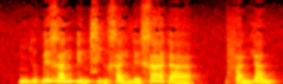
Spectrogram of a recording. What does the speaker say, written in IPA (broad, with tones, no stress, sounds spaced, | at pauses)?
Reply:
ŋ i˨˩˦ ə̯ ɓ ɛ˧˥ ɣ aː˧˥ n ɗ e˨˩˦ m s i˨˩˨ ə̯ x a˨˩ j l ɛ˨˩˨ x aː˧ ɗ aː˨˩ | f a˨˩˨ ŋ j a˨˩ w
